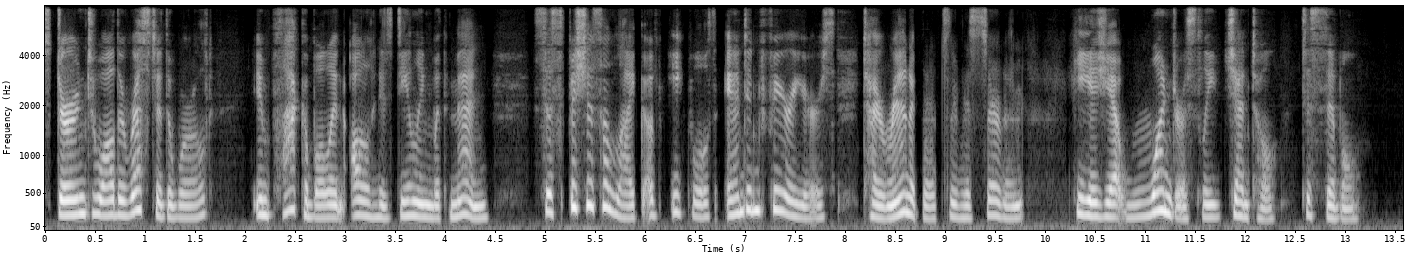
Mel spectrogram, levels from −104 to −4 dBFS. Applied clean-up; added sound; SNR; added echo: neural diffusion model UNIVERSE++.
